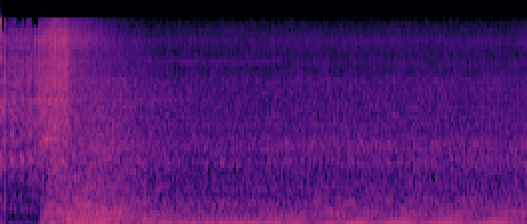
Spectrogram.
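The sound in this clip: A car engine cranks and catches at the start of a drive through Carinthia, Austria. It revs briefly, then settles into a steady, low, droning idle hum that runs on to the end.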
